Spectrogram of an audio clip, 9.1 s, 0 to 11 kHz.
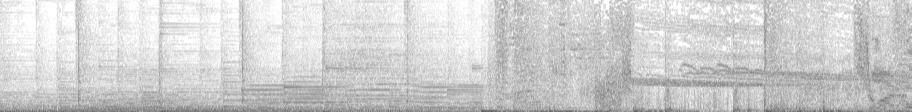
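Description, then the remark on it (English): Firecrackers go off for the Fourth of July in a loud, dense burst of rapid pops and crackles, with whistling streaks above them, following a stretch of music with sharp hits. “Boom, firecracker. Boom, sparkler. Happy 4th of July!”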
